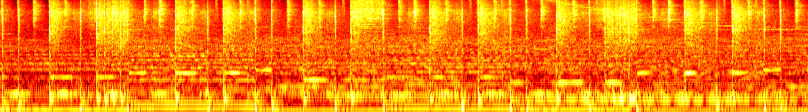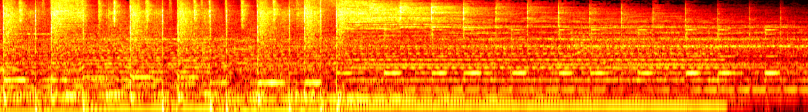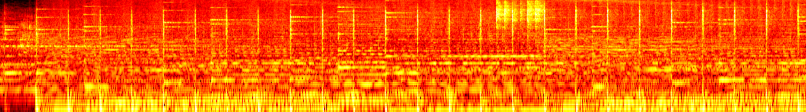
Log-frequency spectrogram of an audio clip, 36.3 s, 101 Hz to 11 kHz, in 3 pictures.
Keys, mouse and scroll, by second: 0.0 click, 0.7 ctrl+z, 1.2-1.5 scroll down 1, 1.5 click, 1.7 double click, 2.5 ctrl+o, 3.5 scroll up 1, 4.6 click, 5.3 click, 9.4 F4, 11.0 F9, 14.5 ctrl+o, 15.9 click, 16.7 click, 18.0 click, 19.0 F4, 19.5 click, 21.8 click, 21.9 double click, 23.0 click, 24.4 click, 25.7 click, 29.1 click, 35.8 click.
